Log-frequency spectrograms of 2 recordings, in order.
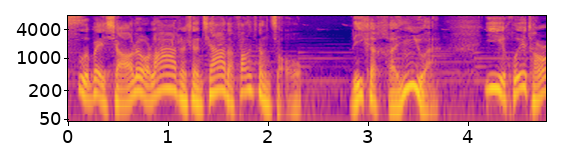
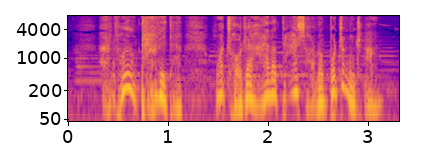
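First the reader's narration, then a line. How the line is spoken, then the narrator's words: Puzzled women muttering. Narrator (Chinese): 他旁边那几个老娘们满脸的莫名其妙，摇头着嘟囔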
